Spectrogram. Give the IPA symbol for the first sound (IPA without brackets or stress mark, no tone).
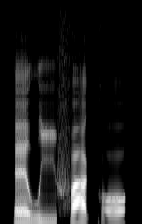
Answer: ɛ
